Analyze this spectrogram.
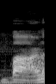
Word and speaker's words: baud: बार्ड, बार्ड, दोनों words के pronunciation same है। पहला जो वर्ड है बार्ड, जिसका स्पेलिंग है BAUD, जिसका मीनिंग होता है बिट्स प्रति सेकंड।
